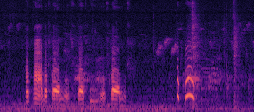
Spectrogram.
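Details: Talking bird imitating human speech, said to be very clear: a series of short voiced, speech-like syllables with harmonic tones, then a louder two-part warbled phrase, with faint background noise.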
